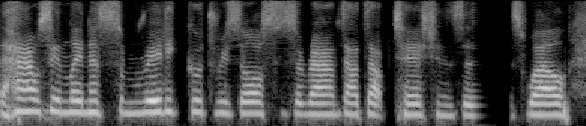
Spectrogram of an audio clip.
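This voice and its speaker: A woman's fairly high, monotone voice with flat intonation, in a Yorkshire accent, dry and close with no echo. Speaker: occupational therapist and author. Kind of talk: webinar presentation. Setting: online webinar.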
